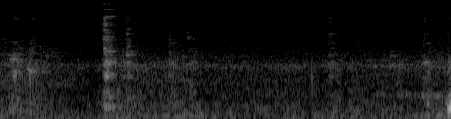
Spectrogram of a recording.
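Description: Near silence, with two faint clicks early on and nothing else.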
